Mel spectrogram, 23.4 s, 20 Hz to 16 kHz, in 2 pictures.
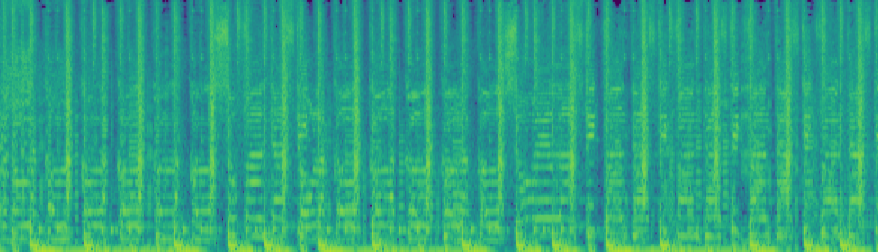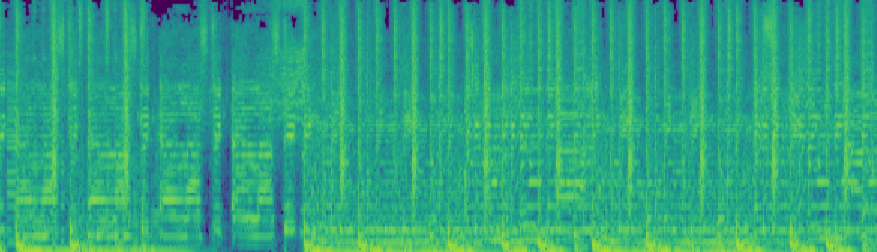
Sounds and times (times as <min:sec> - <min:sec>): Music: 0:00.0 - 0:23.4.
